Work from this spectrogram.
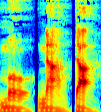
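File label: "monata", concatenated syllables; Affixing experiment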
